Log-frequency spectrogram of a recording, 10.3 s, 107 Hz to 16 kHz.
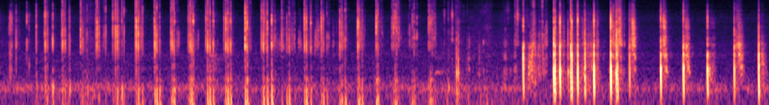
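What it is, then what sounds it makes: Plastic cosmetic jar. Long fingernails rapidly tap the lid of a round plastic Body Shop Hemp body cream jar and scratch along its black rim. The result is a quick, dry series of bright clicks and scrapes, centered around 540 Hz with crisp high edges. It grows louder and denser after the seventh second.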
